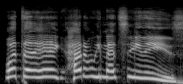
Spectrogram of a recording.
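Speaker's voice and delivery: genuinely floored by the news; high-pitched real astonishment; surprised. Real, not acted. Shocked at obscure movie news.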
